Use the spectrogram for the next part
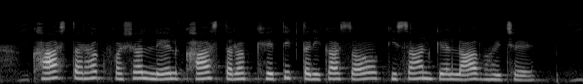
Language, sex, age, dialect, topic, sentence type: Maithili, female, 18-24, Eastern / Thethi, agriculture, statement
